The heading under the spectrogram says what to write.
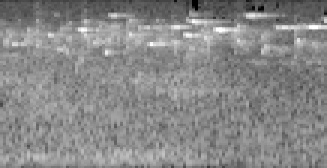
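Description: Birds chirp and call high in the treetops of a highlands forest in the late afternoon, a soft continuous chorus of small tweets over quiet forest ambience, with no one talking.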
